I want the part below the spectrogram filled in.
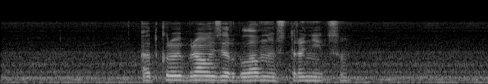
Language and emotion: Russian, neutral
